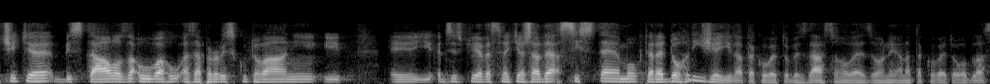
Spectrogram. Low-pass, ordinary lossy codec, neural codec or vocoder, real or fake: 7.2 kHz; AAC, 32 kbps; codec, 16 kHz, 0.5 kbps, X-Codec, WavLM features, trained on Multilingual LibriSpeech; fake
